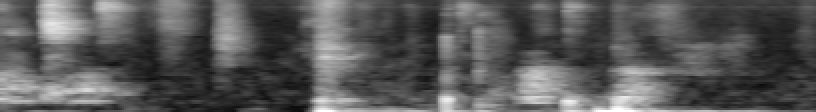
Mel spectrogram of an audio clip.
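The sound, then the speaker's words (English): A dog makes whimpering, whiny noises, first soft and high-pitched, then louder, rougher vocalizations after a short pause, with no one speaking. “Kill the dog real quick.”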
